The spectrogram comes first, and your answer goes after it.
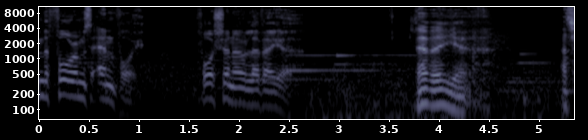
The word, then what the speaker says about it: Leveilleur: Leveilleur. That's how it's And you pronounced.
